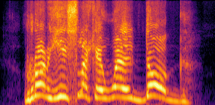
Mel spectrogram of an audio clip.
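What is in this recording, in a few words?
Spanish male, voice; Pirates Of The Caribbean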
